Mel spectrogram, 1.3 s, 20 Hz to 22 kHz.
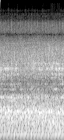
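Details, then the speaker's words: Yamaha F300 XSB2 4.2 V6 outboard at its 100-hour service, owned about a year and a half, on 20W40 Yamaha oil, idling on a flush hose; steady, even low hum, no misses, knocks or ticks; normal idle. "No complaints. Everything works fine. you can hear, the engine sounds"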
